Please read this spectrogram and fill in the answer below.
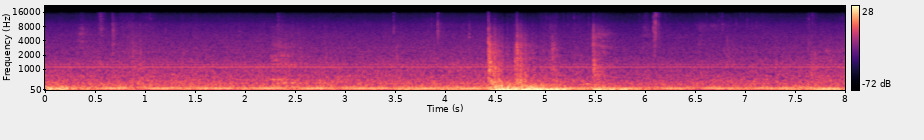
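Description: A steady low hum with a thin constant tone above it, broken by a few knocks and thuds. The loudest knocks come about four and a half seconds in, with lighter ones just after.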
